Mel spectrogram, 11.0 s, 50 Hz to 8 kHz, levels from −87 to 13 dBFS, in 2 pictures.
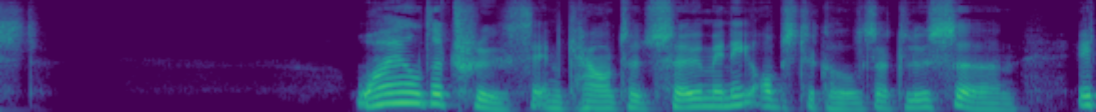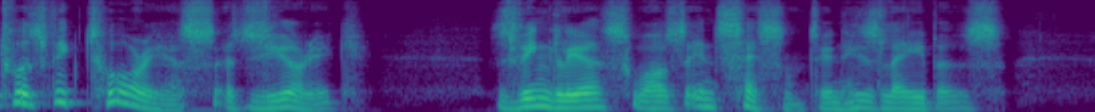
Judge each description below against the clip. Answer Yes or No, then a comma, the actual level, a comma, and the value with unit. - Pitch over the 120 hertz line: Yes, low, 135 Hz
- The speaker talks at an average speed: No, slow, 115 wpm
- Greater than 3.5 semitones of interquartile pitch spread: Yes, average, 5.2 semitones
